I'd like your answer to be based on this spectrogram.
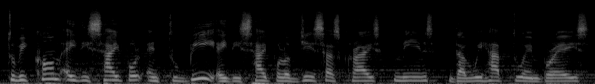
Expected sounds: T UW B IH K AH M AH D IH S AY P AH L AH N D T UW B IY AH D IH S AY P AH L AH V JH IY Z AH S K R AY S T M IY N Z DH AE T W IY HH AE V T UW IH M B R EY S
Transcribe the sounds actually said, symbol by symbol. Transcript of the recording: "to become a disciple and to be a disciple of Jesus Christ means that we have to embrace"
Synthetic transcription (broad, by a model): T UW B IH K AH M AH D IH S AY P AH L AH N T UW B IY AH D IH S AY P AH L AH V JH IY S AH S K R AY S T M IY N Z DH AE T W IY HH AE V T UW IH M B R EY S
